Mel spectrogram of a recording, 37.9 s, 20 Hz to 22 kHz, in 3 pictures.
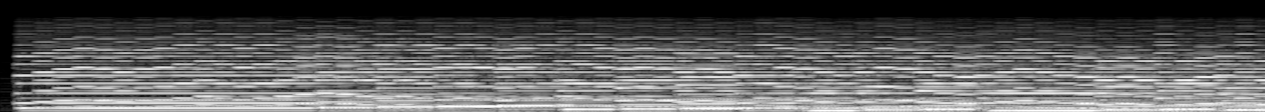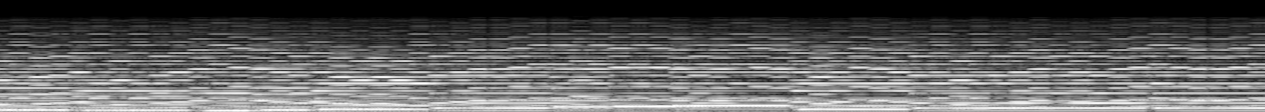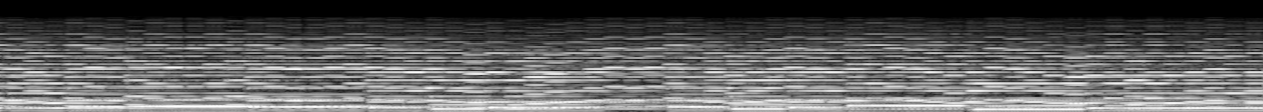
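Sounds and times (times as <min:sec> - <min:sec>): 
organ playing a hymn: 0:00.0 - 0:37.9.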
